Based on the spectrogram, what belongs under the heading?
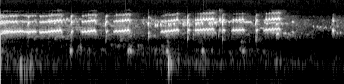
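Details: Female common kestrel calling from a roof to her eldest chick as it attempts its first flights, at Riet Vell Nature Reserve in the Ebro Delta: harsh, grating calls in rapid bursts with brief pauses between them, and faint low knocks underneath.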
